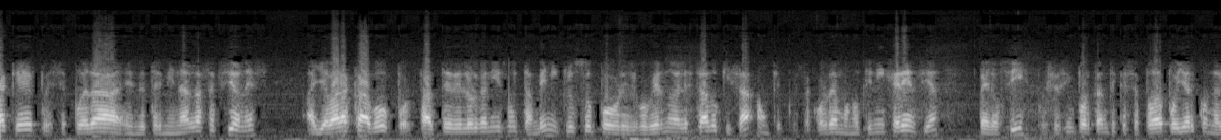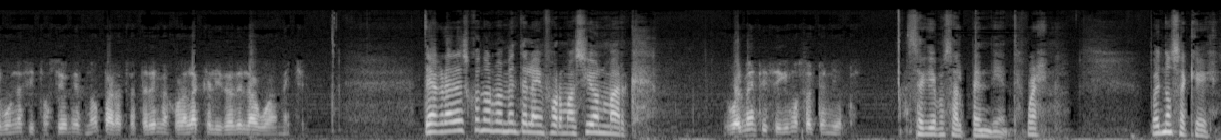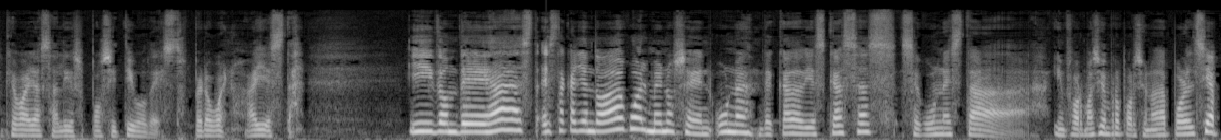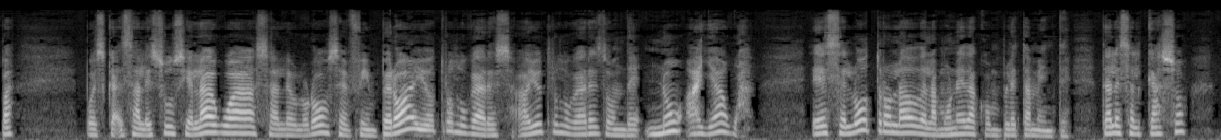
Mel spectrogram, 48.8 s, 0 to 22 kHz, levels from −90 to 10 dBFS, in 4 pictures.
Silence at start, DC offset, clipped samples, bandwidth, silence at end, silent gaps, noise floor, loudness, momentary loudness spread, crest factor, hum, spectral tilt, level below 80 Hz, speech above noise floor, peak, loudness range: 0 s; under 0.1%; under 0.1%; 16.5 kHz; 0.35 s; none; -48 dBFS; -18 LUFS; 14 LU; 18 dB; none; -5 dB/octave; -50 dBFS; 30 dB; 0 dBFS; 6 LU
